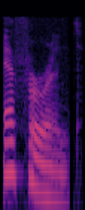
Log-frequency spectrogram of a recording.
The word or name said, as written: efferent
